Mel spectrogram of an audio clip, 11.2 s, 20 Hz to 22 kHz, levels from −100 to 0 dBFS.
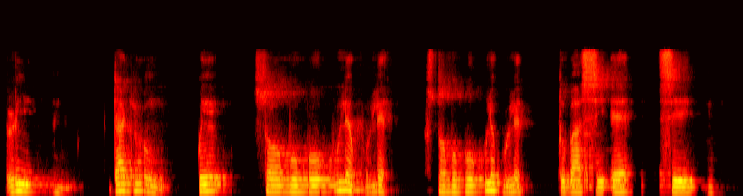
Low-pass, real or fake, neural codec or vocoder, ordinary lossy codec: none; real; none; none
